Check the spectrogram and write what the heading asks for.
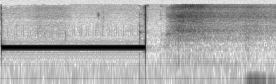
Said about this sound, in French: Bon, je suis pas là pour l'instant. vais laisser votre sujet après le bip sonore.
